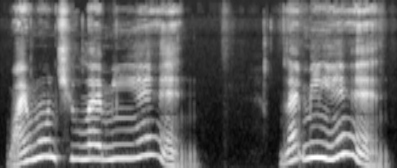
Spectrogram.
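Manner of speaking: abandoned kitten begs at the empty door, high and plaintive; pleading kitten. Pretend.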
